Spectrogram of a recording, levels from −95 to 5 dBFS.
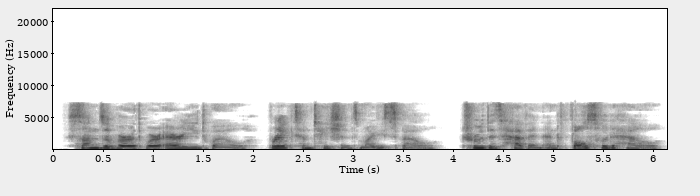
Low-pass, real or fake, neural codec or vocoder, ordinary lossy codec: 7.2 kHz; fake; vocoder, 44.1 kHz, 128 mel bands every 256 samples, BigVGAN v2; AAC, 32 kbps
